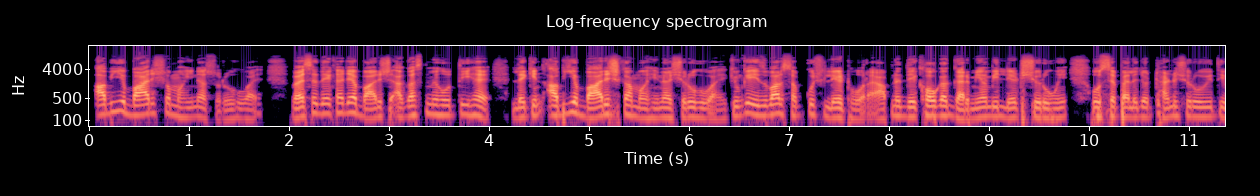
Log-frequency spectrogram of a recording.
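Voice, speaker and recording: A man's voice: mid-range voice, dry recording. A man giving an informal explainer to viewers as a video host, repeating himself and often checking in with short tags. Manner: repetitive, with frequent check-in tags. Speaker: exam-news video host.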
